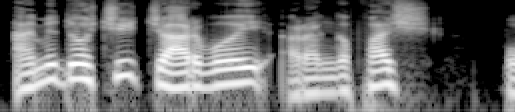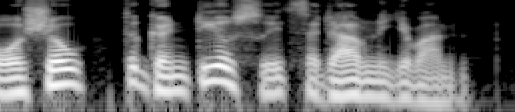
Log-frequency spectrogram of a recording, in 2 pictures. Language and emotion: Kashmiri, neutral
